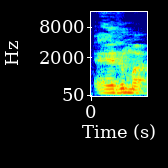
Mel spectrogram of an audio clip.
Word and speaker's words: 헤르마: 그 다음에 헤르마 또는 에르마, H가 묵음이라 성경에는 허마로 이렇게 나온다.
